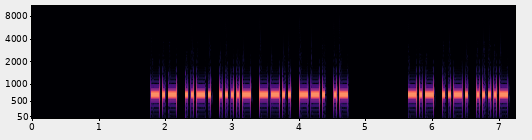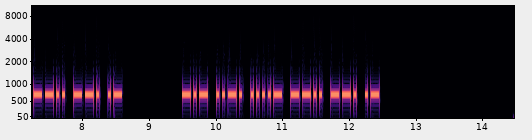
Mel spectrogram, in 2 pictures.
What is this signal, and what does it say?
Morse code, heard as a keyed tone, about 28 wpm, 700 Hz. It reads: KF4ZGA KF4ZGA KF4ZGA
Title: USA Call Signs - 6 Characters - Repeated 3x - 28wpm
